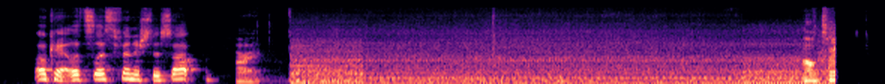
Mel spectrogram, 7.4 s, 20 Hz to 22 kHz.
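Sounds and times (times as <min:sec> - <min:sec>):
speech: 0:00.3 - 0:02.3, 0:06.7 - 0:07.0
car engine pulling away: 0:02.4 - 0:07.0.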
